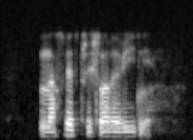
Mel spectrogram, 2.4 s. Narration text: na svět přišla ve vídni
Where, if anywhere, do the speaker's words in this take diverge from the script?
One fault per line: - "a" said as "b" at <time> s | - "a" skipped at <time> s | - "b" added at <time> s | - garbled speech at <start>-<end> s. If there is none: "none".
none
